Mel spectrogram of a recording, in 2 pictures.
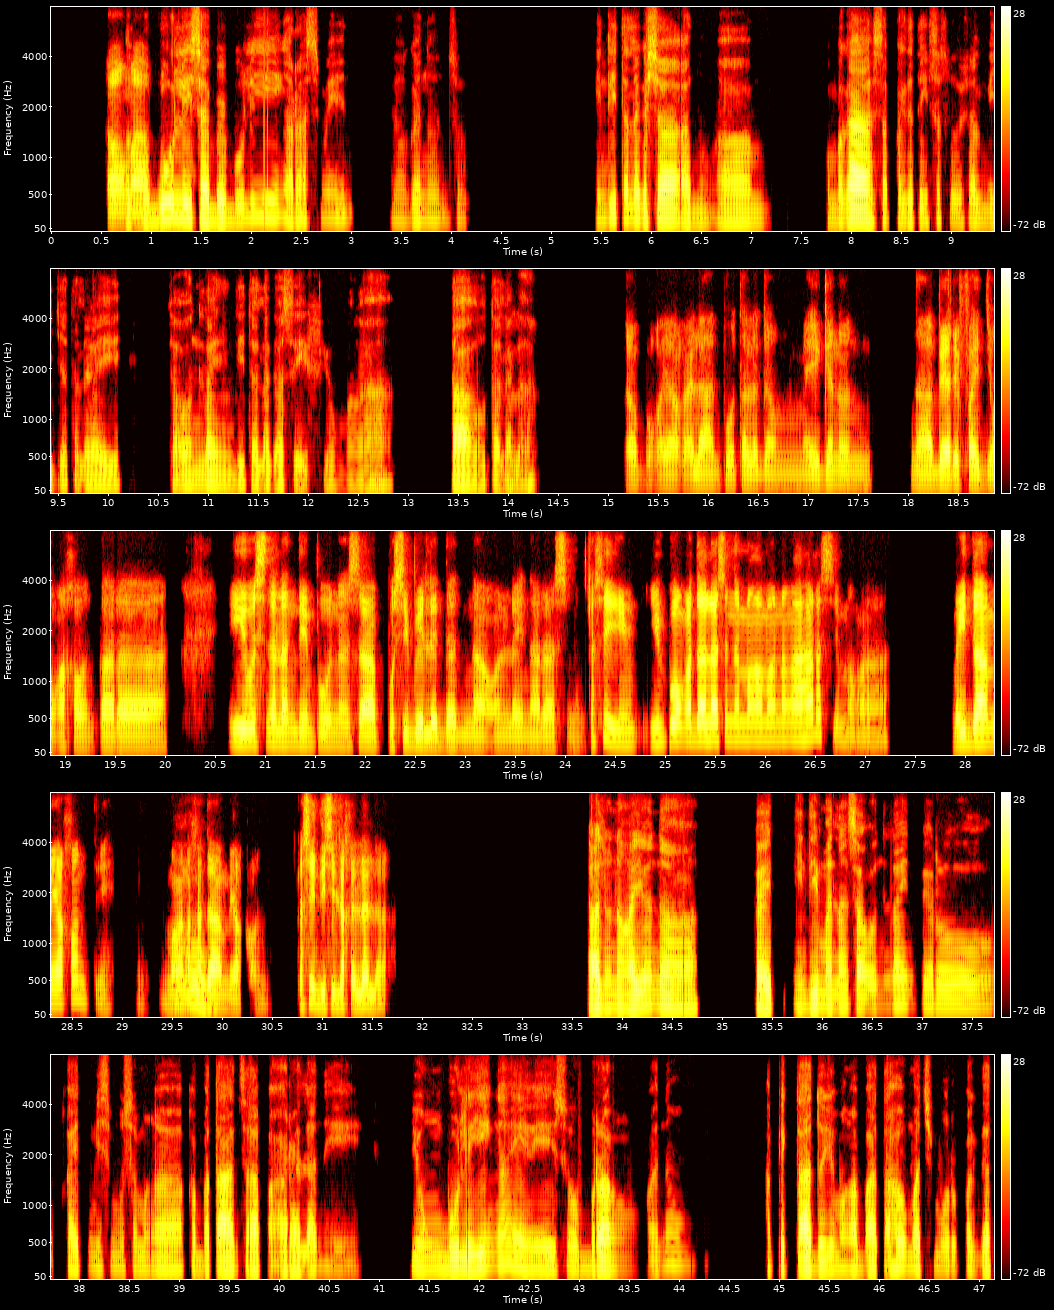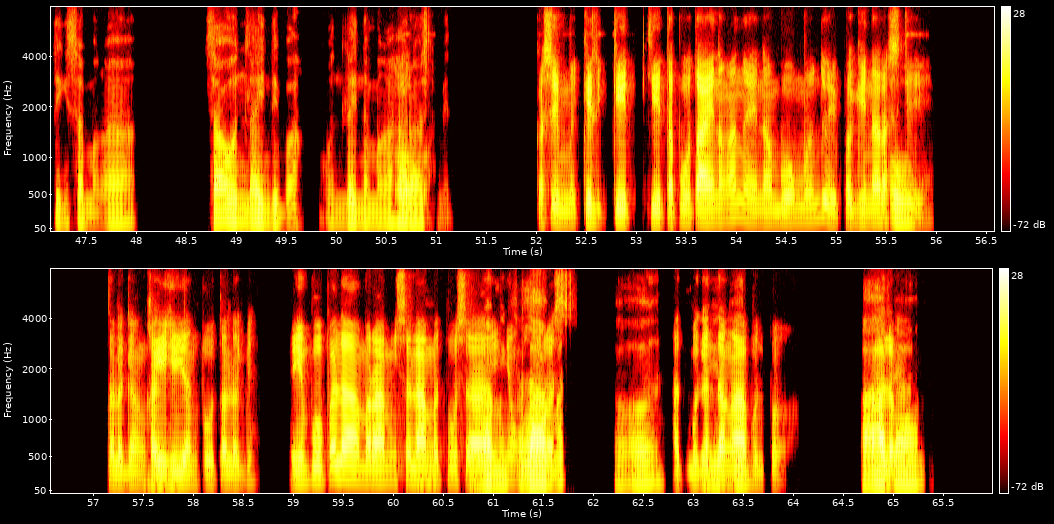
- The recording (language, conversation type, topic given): Filipino, unstructured, Ano ang palagay mo sa panliligalig sa internet at paano ito nakaaapekto sa isang tao?
- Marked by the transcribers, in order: in English: "How much more"; unintelligible speech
